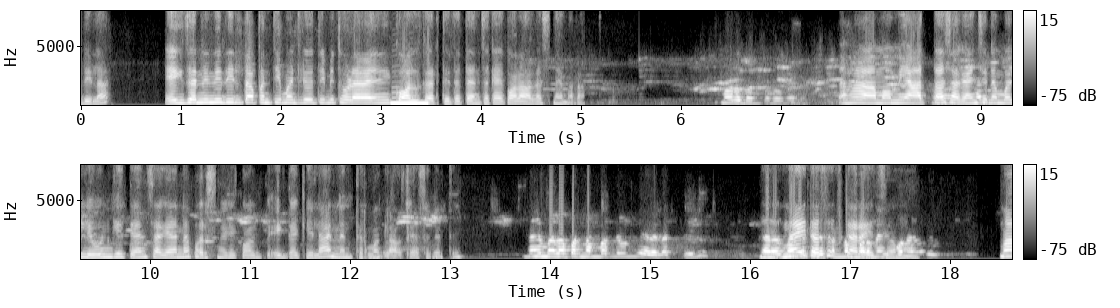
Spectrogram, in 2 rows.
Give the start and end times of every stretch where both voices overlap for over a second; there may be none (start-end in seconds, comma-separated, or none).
16.1-17.7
